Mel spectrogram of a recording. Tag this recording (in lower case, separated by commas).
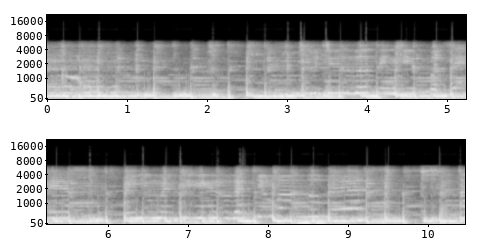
music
